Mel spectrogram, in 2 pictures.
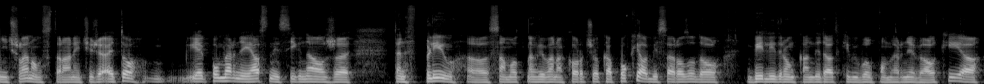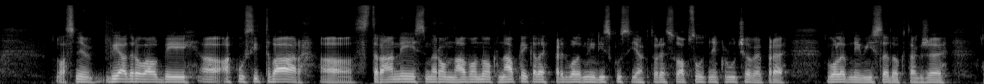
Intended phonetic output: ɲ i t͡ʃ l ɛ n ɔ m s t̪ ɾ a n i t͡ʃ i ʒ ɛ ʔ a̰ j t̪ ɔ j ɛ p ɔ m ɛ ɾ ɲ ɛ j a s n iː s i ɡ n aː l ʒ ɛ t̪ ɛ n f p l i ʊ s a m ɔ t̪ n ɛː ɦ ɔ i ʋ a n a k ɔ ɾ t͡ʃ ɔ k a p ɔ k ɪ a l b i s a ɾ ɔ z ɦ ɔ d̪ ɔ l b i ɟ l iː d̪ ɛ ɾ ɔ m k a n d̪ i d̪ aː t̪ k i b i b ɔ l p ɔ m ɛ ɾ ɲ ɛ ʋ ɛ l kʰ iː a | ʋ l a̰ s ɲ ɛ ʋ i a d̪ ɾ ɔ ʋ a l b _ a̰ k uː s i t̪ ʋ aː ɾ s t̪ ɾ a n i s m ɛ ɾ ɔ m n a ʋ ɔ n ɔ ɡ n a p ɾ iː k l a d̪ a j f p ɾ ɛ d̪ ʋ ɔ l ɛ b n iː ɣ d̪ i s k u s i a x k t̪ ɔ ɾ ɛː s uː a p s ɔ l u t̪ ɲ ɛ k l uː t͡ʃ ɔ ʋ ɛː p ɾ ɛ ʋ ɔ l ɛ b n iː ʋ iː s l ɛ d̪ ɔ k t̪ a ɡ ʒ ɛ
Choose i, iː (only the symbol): i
